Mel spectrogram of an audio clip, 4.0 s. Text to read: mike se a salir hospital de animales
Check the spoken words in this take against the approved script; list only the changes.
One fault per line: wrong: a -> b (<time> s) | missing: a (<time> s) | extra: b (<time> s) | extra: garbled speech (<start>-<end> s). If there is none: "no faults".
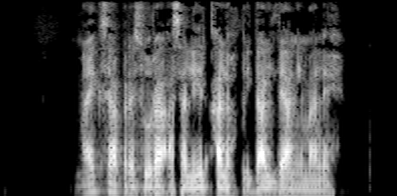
extra: apresura (1.1 s)
extra: al (2.1 s)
